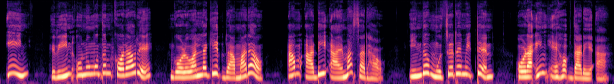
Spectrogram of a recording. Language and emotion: Santali, happy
